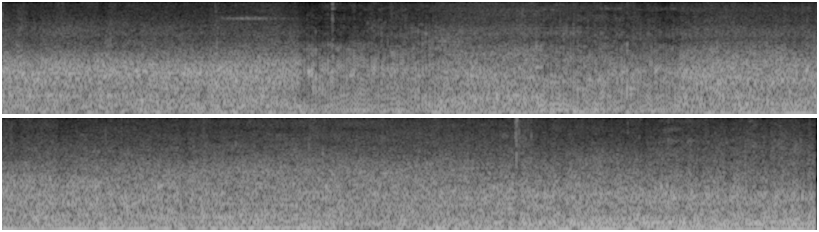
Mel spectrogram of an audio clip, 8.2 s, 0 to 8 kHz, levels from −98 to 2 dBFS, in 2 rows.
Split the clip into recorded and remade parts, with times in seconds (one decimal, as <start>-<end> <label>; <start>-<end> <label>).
0.0-1.5 recorded; 1.5-2.2 remade; 2.2-2.7 recorded; 2.7-3.4 remade; 3.4-8.2 recorded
